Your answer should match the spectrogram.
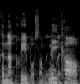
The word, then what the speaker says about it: niqab: But we also put, we think it's either Naquib or Nakid. It's something like that. It's like a Naquib or something. Niqab is how it's pronounced.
